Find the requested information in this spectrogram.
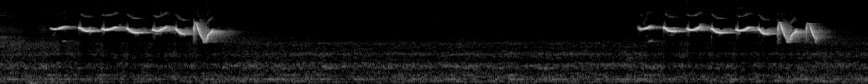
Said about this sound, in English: It's a beautiful song. Yeah, isn't that lovely? Yeah, very kind of slurred whistles. It's a good song. If you want to find a Louisiana waterthrush, definitely need to learn that song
